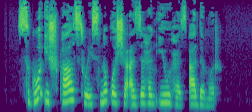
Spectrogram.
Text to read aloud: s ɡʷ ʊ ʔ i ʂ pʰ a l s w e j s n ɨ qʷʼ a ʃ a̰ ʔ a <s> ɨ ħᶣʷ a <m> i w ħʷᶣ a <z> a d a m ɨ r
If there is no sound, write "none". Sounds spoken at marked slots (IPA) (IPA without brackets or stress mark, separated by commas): z, n, z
